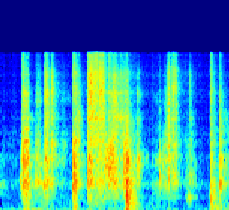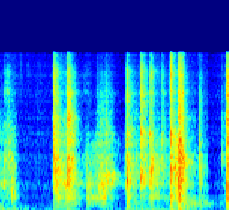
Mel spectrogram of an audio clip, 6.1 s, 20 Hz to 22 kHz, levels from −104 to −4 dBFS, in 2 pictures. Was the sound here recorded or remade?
remade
